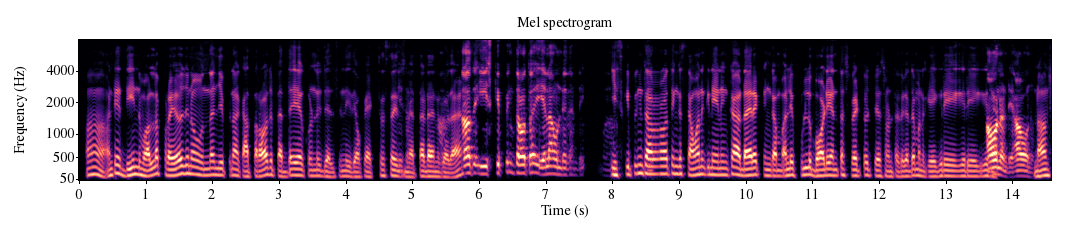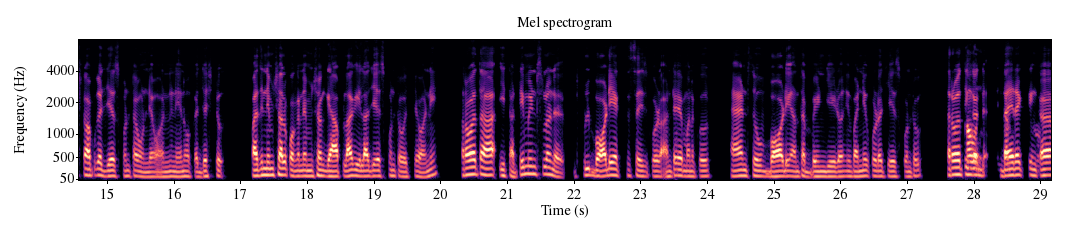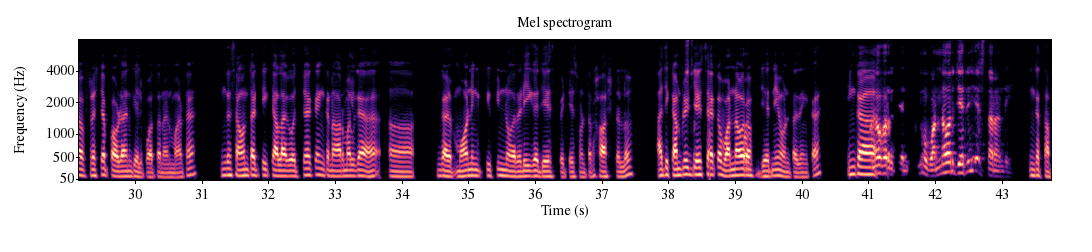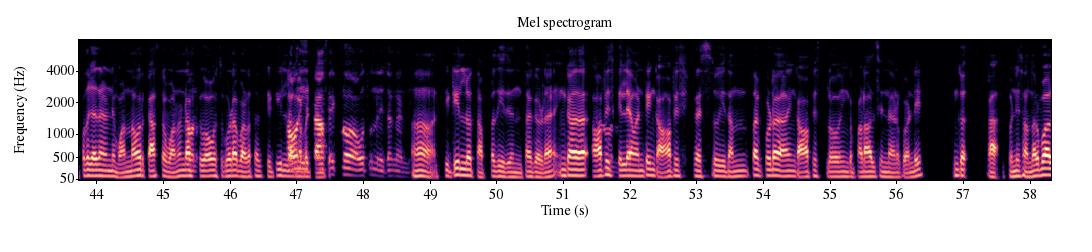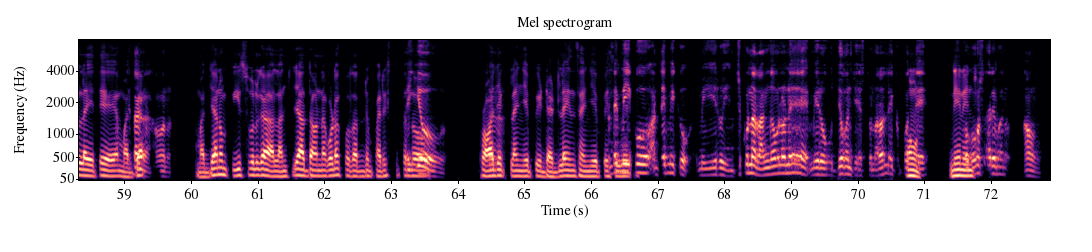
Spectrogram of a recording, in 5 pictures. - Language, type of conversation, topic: Telugu, podcast, రోజువారీ రొటీన్ మన మానసిక శాంతిపై ఎలా ప్రభావం చూపుతుంది?
- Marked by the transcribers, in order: in English: "ఎక్సర్సైజ్ మెథడ్"; in English: "స్కిప్పింగ్"; in English: "స్కిప్పింగ్"; in English: "సెవెన్‌కి"; in English: "డైరెక్ట్"; in English: "ఫుల్ బాడీ"; in English: "స్వెట్"; in English: "నాన్ స్టాప్‌గా"; in English: "జస్ట్"; in English: "గ్యాప్‌లాగా"; in English: "థర్టీ మినిట్స్"; in English: "ఫుల్ బాడీ ఎక్సర్సైజ్"; in English: "హండ్స్, బాడీ"; in English: "బెండ్"; in English: "డై డైరెక్ట్"; other noise; in English: "ఫ్రెష్ అప్"; in English: "సెవెన్ థర్టీకి"; in English: "నార్మల్‌గా"; in English: "మార్నింగ్ టిఫిన్ రెడీ‌గా"; in English: "హోస్టల్‌లో"; in English: "హాస్టల్"; in English: "కంప్లీట్"; in English: "వన్ అవర్ ఆఫ్ జర్నీ"; in English: "వన్ అవర్ జర్నీ. వన్ అవర్ జర్నీ"; in English: "వన్ అవర్"; in English: "వన్ అండ్ హాఫ్ టూ అవర్స్"; in English: "సిటీ‌లో"; in English: "ట్రాఫిక్‌లో"; in English: "ఆఫీస్ స్ట్రెస్"; in English: "ఆఫీస్‌లో"; in English: "పీస్ఫుల్‍గా లంచ్"; in English: "డెడ్లైన్స్"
